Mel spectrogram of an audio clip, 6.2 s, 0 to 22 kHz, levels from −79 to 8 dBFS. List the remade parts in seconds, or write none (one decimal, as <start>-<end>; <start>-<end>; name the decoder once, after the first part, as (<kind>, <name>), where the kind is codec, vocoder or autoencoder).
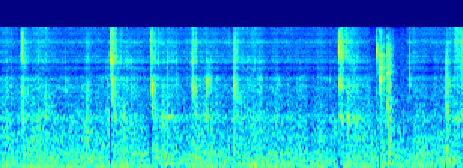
0.0-4.9 (codec, SNAC); 5.4-6.2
